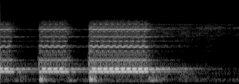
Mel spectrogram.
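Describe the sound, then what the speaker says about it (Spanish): An old mobile phone ringtone plays two bright electronic chiming bursts in quick succession, then fades with a trailing ring, clear and alone. "Me hace acordar esos sonidos que tenían viejitos los celulares"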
